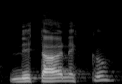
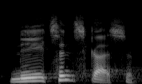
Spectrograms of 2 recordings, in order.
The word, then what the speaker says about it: Nitsinskasem: Nitaniku. No, you don't say nitaniku. Nitsinskasem. That's the proper way to say my name is. You don't say nitaniku. You heard it first from Mr. Delaney. It's Nitsinskasem.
